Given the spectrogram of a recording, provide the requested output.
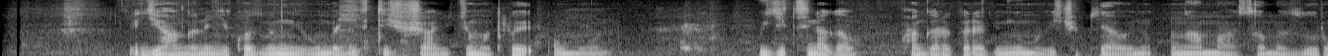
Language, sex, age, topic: Kinyarwanda, male, 25-35, education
